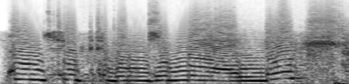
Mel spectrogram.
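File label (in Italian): "onde", italiano; onde, credi, manda!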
